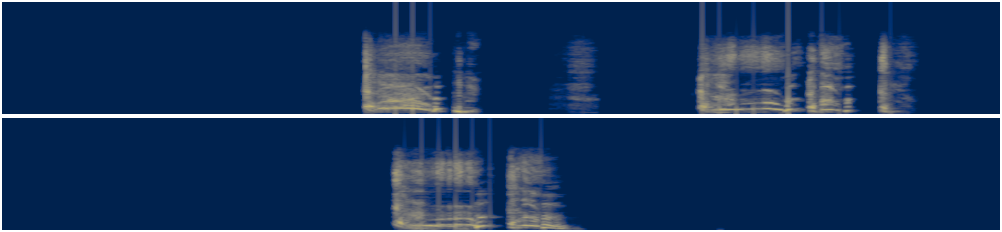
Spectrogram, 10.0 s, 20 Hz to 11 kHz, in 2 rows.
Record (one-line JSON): {"three_cough_length": "10.0 s", "three_cough_amplitude": 32768, "three_cough_signal_mean_std_ratio": 0.35, "survey_phase": "beta (2021-08-13 to 2022-03-07)", "age": "45-64", "gender": "Female", "wearing_mask": "No", "symptom_cough_any": true, "symptom_new_continuous_cough": true, "symptom_runny_or_blocked_nose": true, "symptom_shortness_of_breath": true, "symptom_fatigue": true, "symptom_change_to_sense_of_smell_or_taste": true, "symptom_loss_of_taste": true, "symptom_onset": "5 days", "smoker_status": "Never smoked", "respiratory_condition_asthma": false, "respiratory_condition_other": false, "recruitment_source": "Test and Trace", "submission_delay": "2 days", "covid_test_result": "Positive", "covid_test_method": "RT-qPCR", "covid_ct_value": 15.2, "covid_ct_gene": "S gene", "covid_ct_mean": 15.6, "covid_viral_load": "7600000 copies/ml", "covid_viral_load_category": "High viral load (>1M copies/ml)"}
